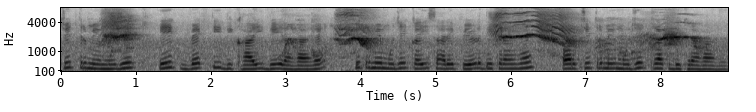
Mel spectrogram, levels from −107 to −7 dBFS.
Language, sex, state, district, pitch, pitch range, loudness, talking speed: Hindi, male, Madhya Pradesh, Katni, 210 Hz, 195-230 Hz, -15 LUFS, 175 wpm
